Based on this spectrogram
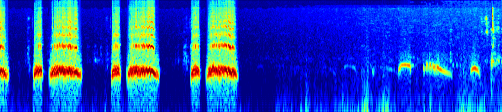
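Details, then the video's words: Spotted dove calling to lure wild birds: three deep two-part coos in quick succession, each a clipped note followed by a longer mellow hoot, then quieter, higher faint notes and soft background rumble. "TIẾNG CHIM CU GÁY THÚC GÙ KÍCH BỔI NHANH NỔI CỰC SUNG, MỒI NGHE LÀ GÁY"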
